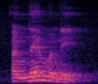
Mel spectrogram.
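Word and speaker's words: anemone: Essa palavra se diz anemony.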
